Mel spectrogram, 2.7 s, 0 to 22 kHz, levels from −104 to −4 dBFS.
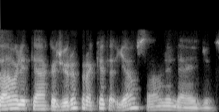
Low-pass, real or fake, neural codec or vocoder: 7.2 kHz; real; none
